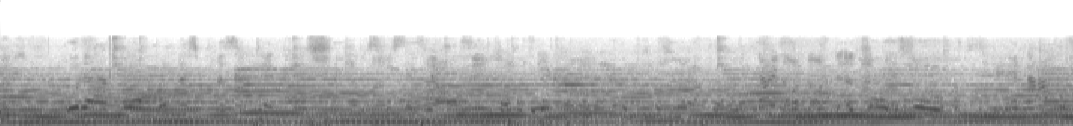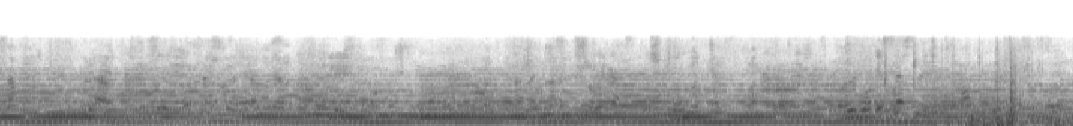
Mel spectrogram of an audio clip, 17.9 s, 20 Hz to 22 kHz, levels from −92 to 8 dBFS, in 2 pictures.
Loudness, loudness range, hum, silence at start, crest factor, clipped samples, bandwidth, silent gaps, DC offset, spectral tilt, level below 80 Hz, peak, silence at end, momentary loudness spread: -28 LUFS; 2 LU; none; 0 s; 20 dB; under 0.1%; 7.6 kHz; none; under 0.1%; -7.5 dB/octave; -44 dBFS; -8 dBFS; 0 s; 4 LU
